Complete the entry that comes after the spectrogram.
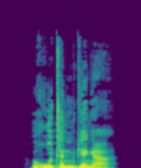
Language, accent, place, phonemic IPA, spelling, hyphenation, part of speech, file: German, Germany, Berlin, /ˈʁuːtn̩ˌɡɛŋɐ/, Rutengänger, Ru‧ten‧gän‧ger, noun, De-Rutengänger.ogg
- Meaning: dowser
